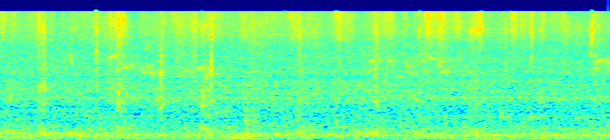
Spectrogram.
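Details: Donkey at Yuki Park Zoo in Kofu, Japan, eating; steady crunching and grinding chews make soft, irregular clicks several times a second over a constant low background rumble.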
